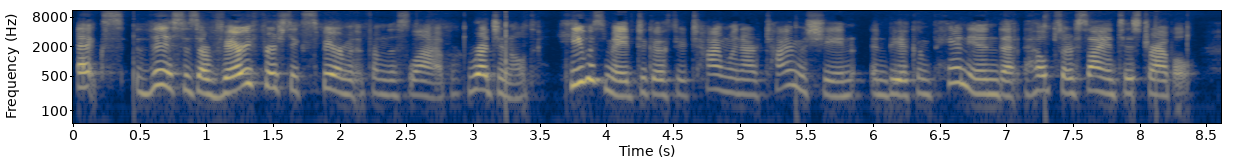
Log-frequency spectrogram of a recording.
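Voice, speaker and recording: A woman's voice: on the high side, brisk, hardly any pauses, darkish tone, lightly acted. A teenage girl in a school radio play acting an earnest, patient lab scientist who explains things seriously. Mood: explanatory.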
